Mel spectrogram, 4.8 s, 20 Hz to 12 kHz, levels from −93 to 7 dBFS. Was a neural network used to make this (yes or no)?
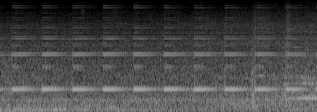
no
